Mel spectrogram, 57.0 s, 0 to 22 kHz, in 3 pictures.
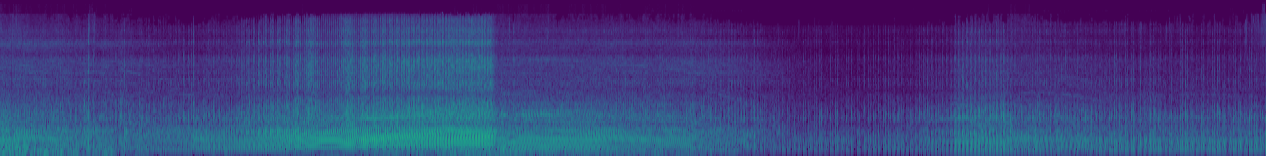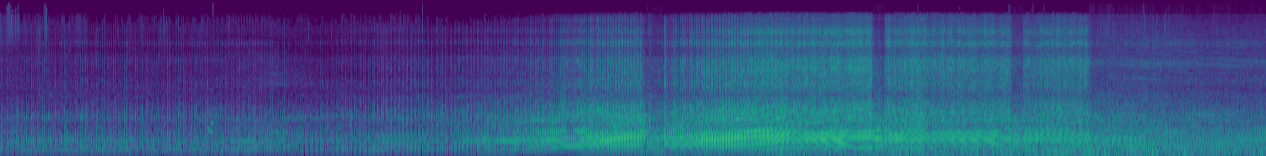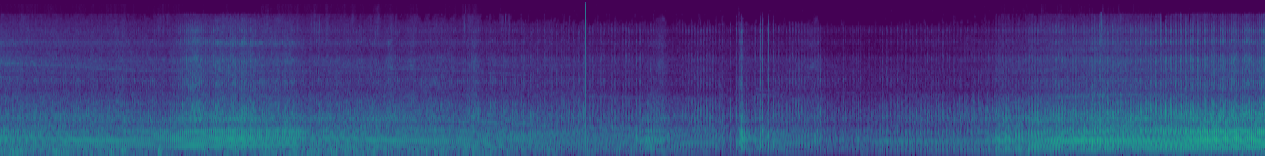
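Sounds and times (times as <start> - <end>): motorcycle accelerating: 0.0 - 56.9.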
